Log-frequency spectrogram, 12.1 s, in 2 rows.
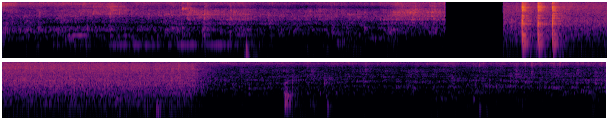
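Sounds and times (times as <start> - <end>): fish sizzling in a wok: 0.0 - 12.0
spatula striking a pan: 5.1 - 5.7.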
